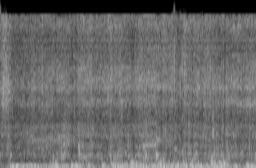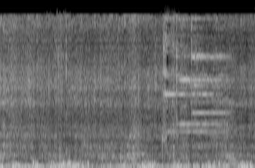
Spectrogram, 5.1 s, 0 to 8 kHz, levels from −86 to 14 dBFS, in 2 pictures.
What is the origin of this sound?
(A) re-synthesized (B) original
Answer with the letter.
A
